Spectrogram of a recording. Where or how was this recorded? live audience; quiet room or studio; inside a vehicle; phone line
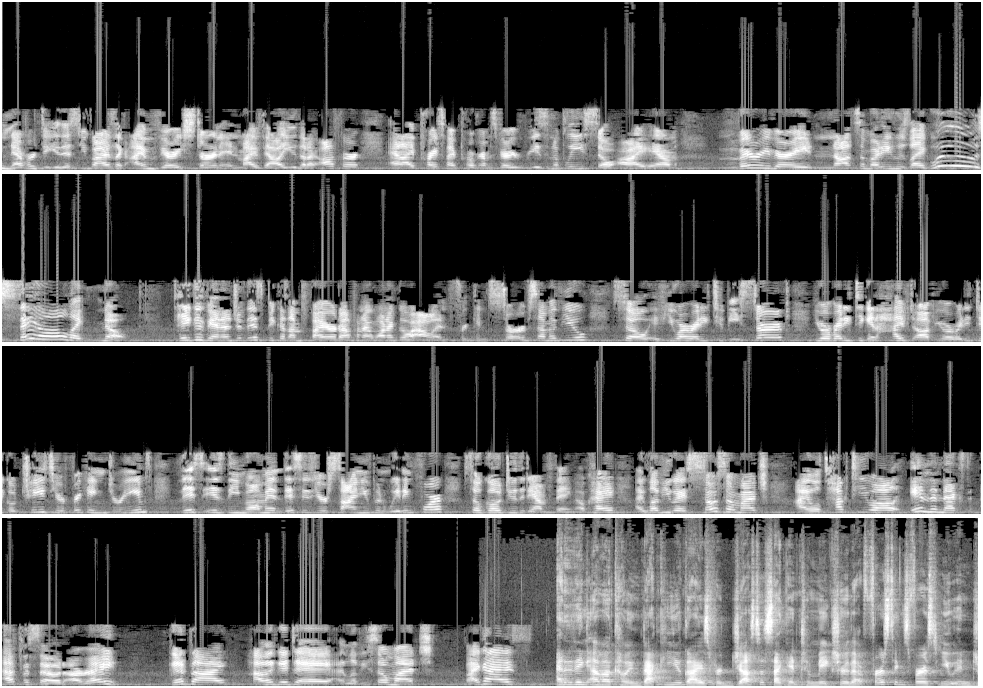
inside a vehicle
